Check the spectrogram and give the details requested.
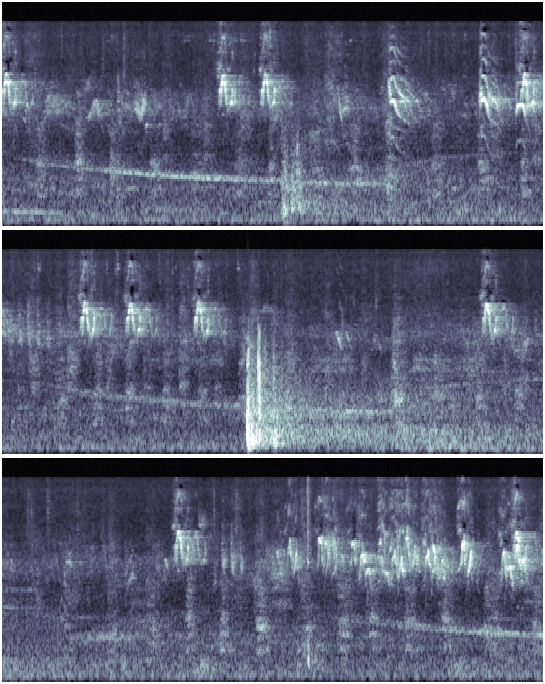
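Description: Small birds chirping in short repeated calls in the background, with a faint tone sliding slowly downward three times. One sharp thump about eight seconds in is the loudest sound.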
